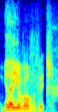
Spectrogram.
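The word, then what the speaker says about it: Milla Jovovich: Mila Jovovich. – Mila Jovovich.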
